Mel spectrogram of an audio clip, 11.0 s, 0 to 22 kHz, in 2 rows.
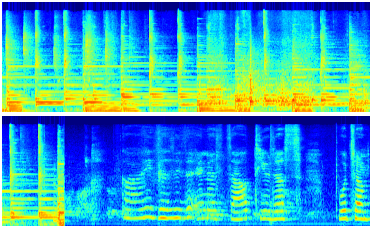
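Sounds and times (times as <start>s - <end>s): upbeat music with plucked strings: 0.0s - 6.5s.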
